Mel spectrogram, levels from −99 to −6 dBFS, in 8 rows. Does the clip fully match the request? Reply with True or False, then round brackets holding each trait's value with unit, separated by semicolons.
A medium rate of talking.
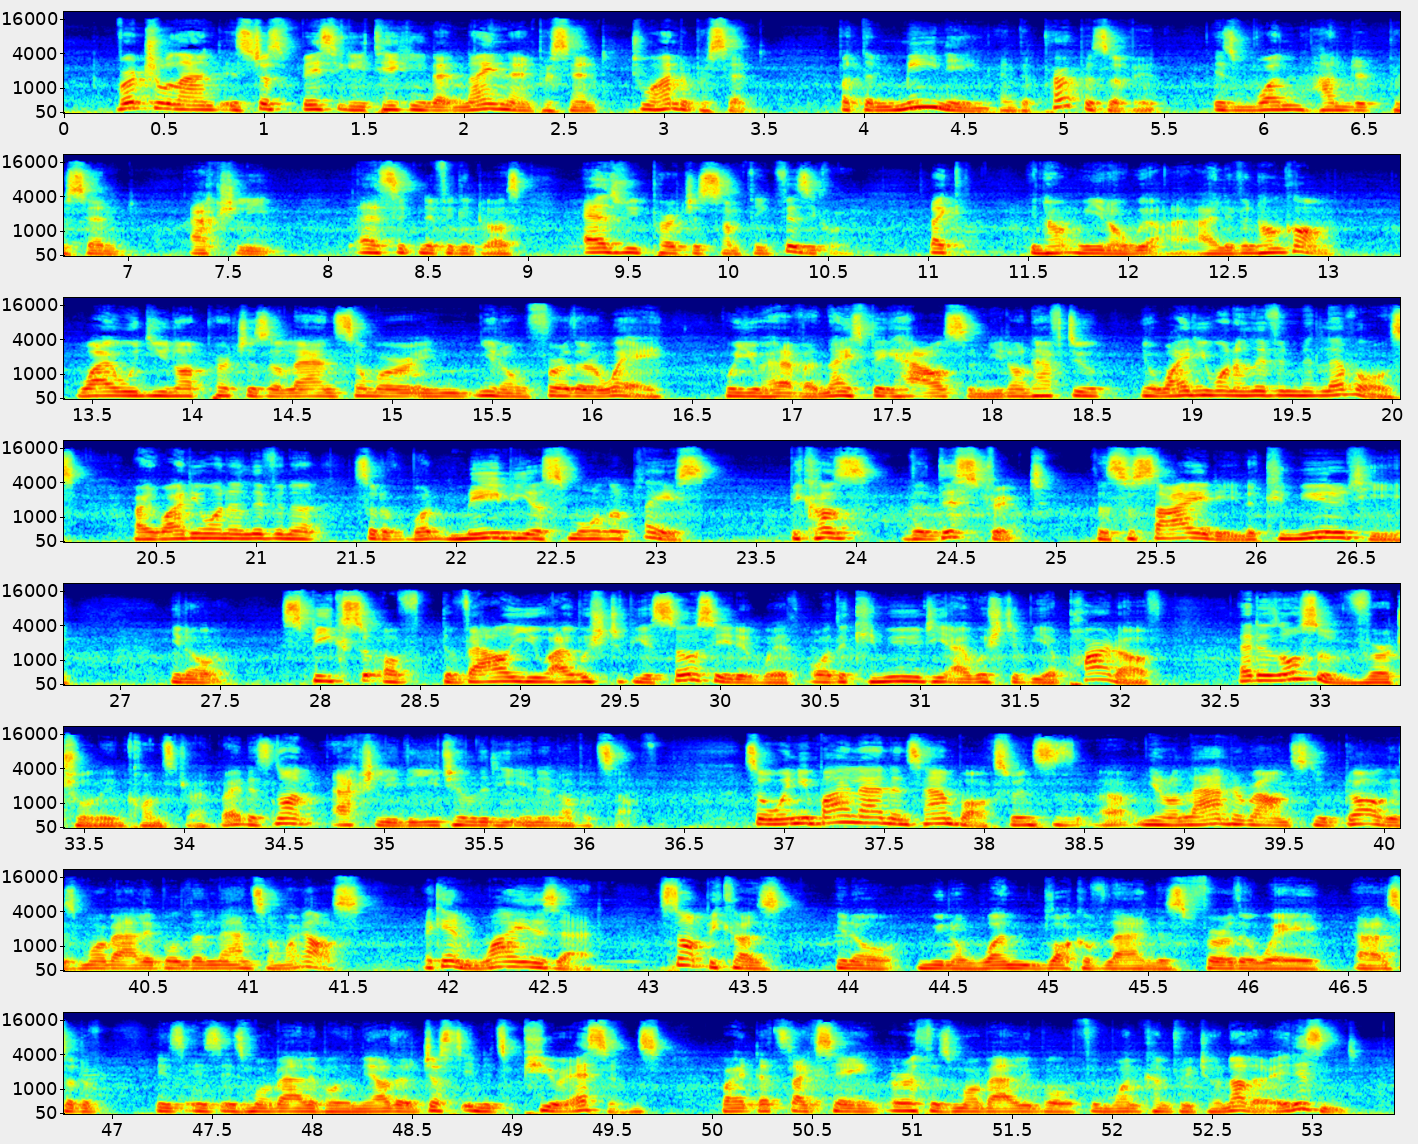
False (230 wpm)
